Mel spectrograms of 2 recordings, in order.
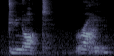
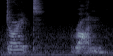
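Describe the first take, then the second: First: Slow, hushed warning; tense whisper. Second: Breathy, barely voiced plea; urgent whisper. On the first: Retold or imitated. Sister grips her sibling and whispers a slow warning. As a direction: drag it out under your breath, frozen still. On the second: Sister holding a wrist, pleading in a whisper not to run. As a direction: hiss it softly while holding them back.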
